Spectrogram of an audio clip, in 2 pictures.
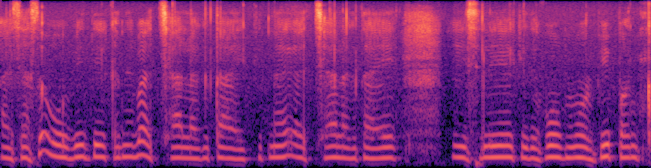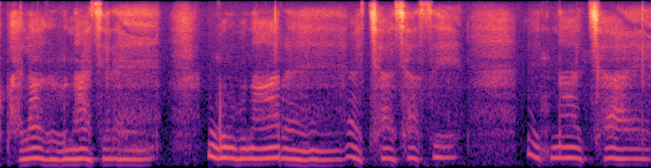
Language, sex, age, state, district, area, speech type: Hindi, female, 30-45, Uttar Pradesh, Ghazipur, rural, spontaneous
